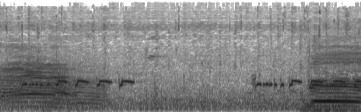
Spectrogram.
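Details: Tame cow on its way back to the pen with a village shepherd, a short moo at the start and another rising one at the end, separated by quiet with a few small bird chirps.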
